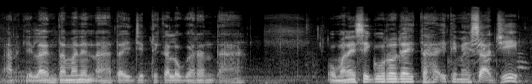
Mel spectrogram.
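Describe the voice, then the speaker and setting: An actor with an Ilocano accent playing an earnest, pious, hardworking husband in a radio drama. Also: male voice, low voice, fairly even intonation, a little fast, fairly bright tone. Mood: earnest, content. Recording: noisy radio drama recording.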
